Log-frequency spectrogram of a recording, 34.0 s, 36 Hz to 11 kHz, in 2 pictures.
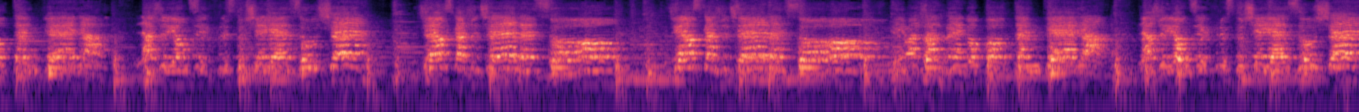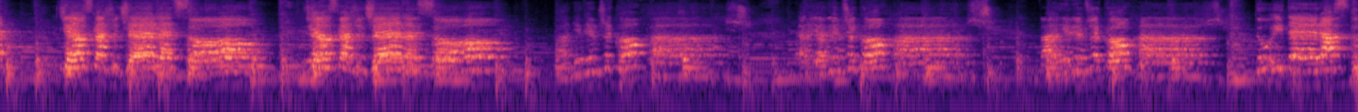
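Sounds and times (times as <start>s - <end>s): choir singing worship song: 0.0s - 33.9s
musical accompaniment: 0.0s - 33.9s.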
